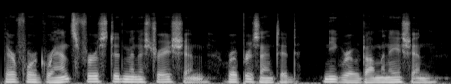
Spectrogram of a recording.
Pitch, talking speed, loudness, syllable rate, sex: 110 Hz, 95 wpm, -18 LUFS, 5.1 syllables/s, male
